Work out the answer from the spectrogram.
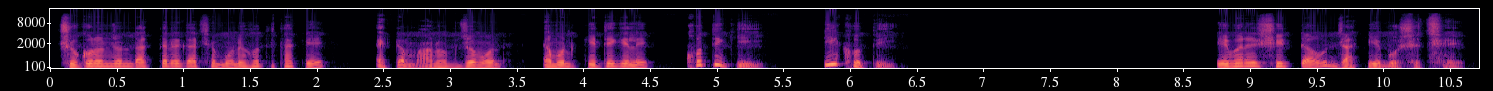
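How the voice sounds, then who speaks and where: A man reads a novel aloud as a storyteller. His voice is soft-edged and dark in tone, with animated rises and falls in pitch. It follows a scripted narrative style. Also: no room sound. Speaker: audiobook narrator.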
